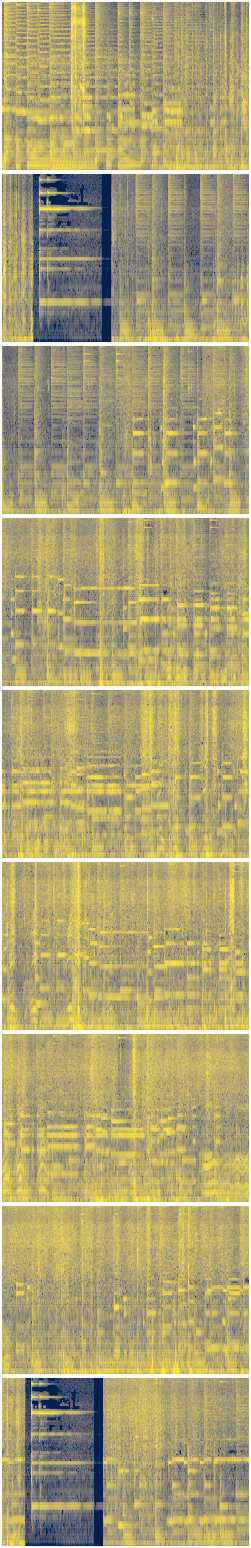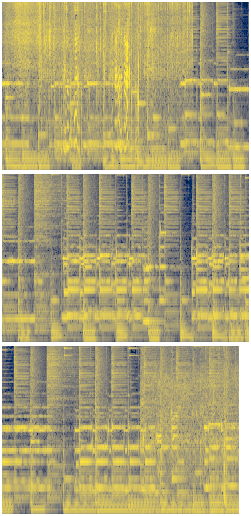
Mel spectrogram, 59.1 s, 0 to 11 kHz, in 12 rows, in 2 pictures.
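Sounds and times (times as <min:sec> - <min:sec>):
background music with beat: 0:00.0 - 0:04.2, 0:07.2 - 0:40.0, 0:41.6 - 0:46.6, 0:47.4 - 0:59.0
bell-like chime: 0:05.7 - 0:07.0, 0:40.1 - 0:41.4.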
